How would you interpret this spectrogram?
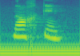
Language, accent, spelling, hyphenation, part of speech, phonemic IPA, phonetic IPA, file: Armenian, Eastern Armenian, նախկին, նախ‧կին, adjective, /nɑχˈkin/, [nɑχkín], Hy-նախկին.ogg
- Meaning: former, ex-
